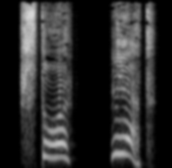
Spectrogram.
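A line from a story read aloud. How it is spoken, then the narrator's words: Exclaiming. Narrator (Russian): воскликнула Лина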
